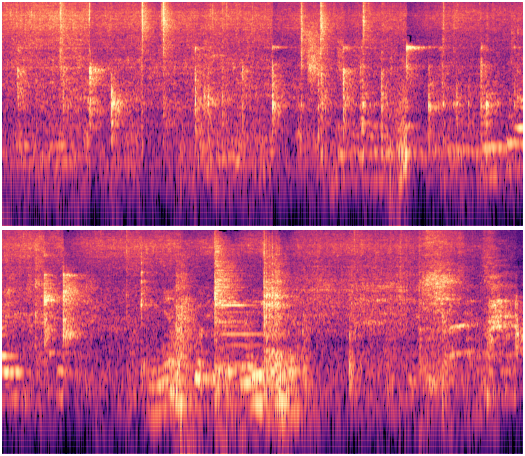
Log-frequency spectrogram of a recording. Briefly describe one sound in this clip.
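A spoon scrapes and clinks against a metal tin.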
